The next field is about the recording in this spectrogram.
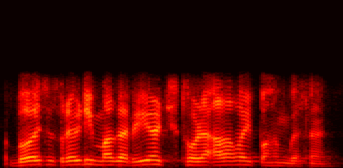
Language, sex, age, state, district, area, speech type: Kashmiri, male, 30-45, Jammu and Kashmir, Anantnag, rural, conversation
